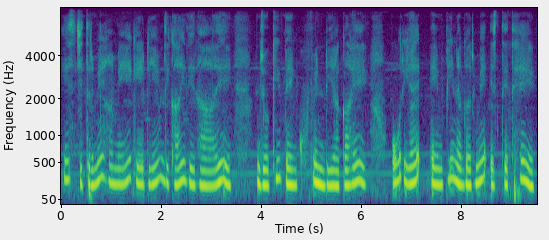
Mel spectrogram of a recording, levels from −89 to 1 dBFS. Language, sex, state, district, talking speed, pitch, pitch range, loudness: Hindi, female, Madhya Pradesh, Bhopal, 145 wpm, 210 Hz, 195-240 Hz, -15 LUFS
